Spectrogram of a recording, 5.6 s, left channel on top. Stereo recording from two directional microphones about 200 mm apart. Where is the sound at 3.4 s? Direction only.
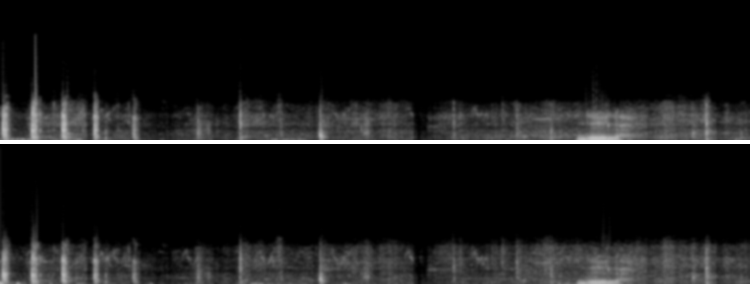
50° left (ahead or behind).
